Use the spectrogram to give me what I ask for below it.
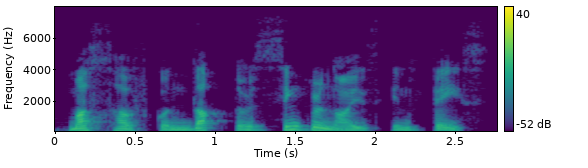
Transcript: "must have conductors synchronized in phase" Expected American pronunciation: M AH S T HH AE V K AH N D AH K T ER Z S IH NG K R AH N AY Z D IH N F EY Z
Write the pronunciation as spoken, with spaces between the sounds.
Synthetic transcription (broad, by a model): M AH S T HH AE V K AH N D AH K T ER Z S IH NG K R AH N AY Z D IH N F EY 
